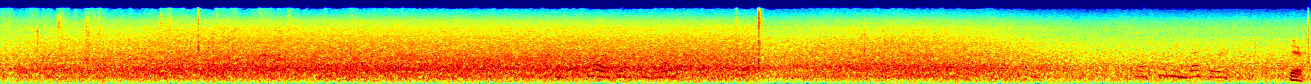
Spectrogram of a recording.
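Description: Steady rushing of a waterfall, an even hiss of falling water, with one sharp click about halfway.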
